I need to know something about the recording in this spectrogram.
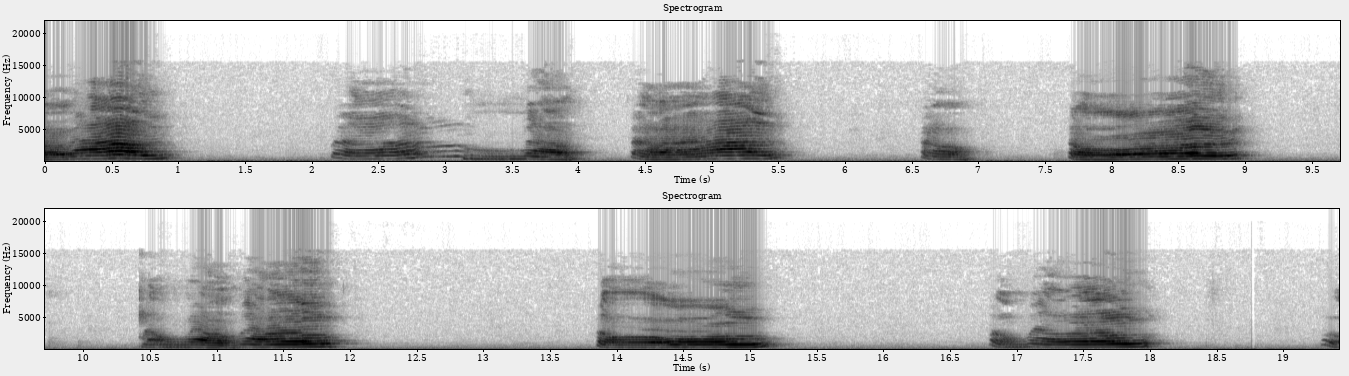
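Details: Female domestic cat in heat, calling in a string of loud, drawn-out meows with rich harmonics, each rising then falling, roughly every two to three seconds, separated by clean silence.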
